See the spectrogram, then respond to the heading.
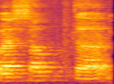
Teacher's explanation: ta dengan ta makhraj dia sama hujung lidah belakang gigi atas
